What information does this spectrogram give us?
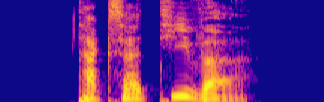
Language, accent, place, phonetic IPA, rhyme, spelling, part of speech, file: German, Germany, Berlin, [ˌtaksaˈtiːvɐ], -iːvɐ, taxativer, adjective, De-taxativer.ogg
- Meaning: inflection of taxativ: 1. strong/mixed nominative masculine singular 2. strong genitive/dative feminine singular 3. strong genitive plural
